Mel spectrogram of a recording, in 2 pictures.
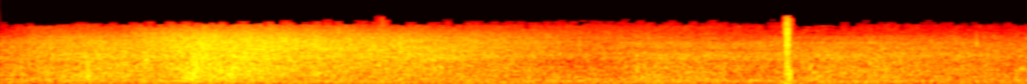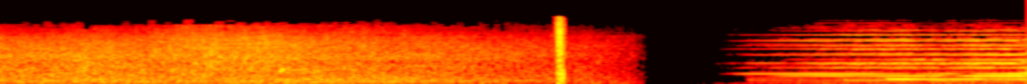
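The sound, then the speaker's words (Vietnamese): A giant ocean wave crashes over and swallows a royal dragon boat, a loud sustained roar of surging water and wind with two sharp clicks. It cuts to a brief silence, then steady tonal sounds. “Bỗng từ đâu có một ngọn sóng khổng lồ tràn lên, nuốt chửng thuyền rồng.”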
